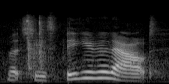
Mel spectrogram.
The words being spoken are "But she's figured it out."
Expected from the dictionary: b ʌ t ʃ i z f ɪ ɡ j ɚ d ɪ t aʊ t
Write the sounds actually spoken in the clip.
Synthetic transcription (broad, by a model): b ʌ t ʃ i z f ɪ ɡ j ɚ ɪ t aʊ t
